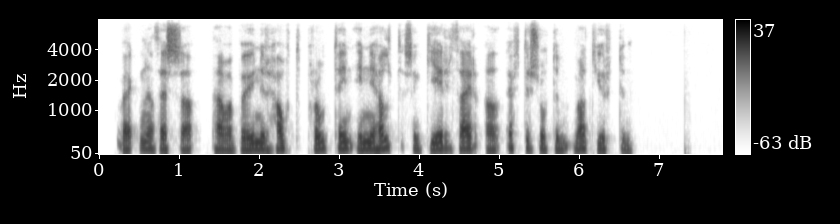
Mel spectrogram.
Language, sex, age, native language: Icelandic, male, 40-49, Icelandic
